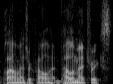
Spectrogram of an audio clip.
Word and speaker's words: plyometrics: You know, you work your legs, squats and all this jumps and plyometrics. I always say that wrong. Plyometrics. – Plyometrics. – Thank you.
